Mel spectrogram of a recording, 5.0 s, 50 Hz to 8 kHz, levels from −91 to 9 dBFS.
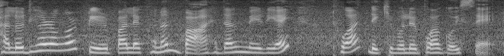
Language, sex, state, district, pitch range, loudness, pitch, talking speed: Assamese, female, Assam, Kamrup Metropolitan, 225-265 Hz, -14 LUFS, 240 Hz, 130 wpm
